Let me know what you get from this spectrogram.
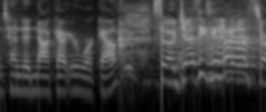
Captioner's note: laughter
